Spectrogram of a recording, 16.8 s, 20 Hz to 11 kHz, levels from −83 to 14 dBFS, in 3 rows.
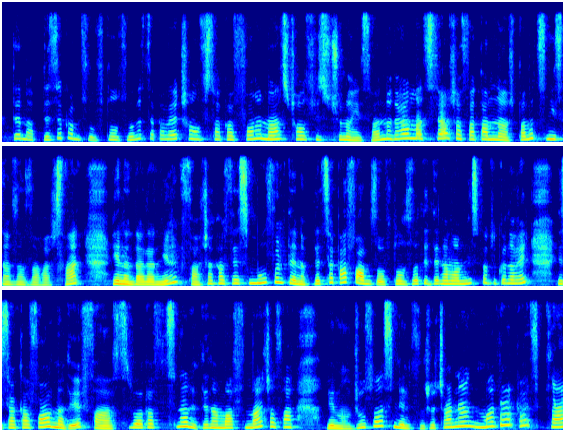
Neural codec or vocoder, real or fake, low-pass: autoencoder, 22.05 kHz, a latent of 192 numbers a frame, VITS, trained on one speaker; fake; 9.9 kHz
